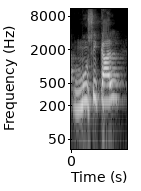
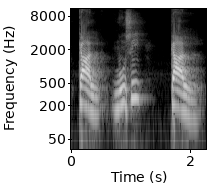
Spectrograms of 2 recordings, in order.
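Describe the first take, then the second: First: Said in the usual way. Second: "cal, musical" muy lento, con CAL aislado y luego musi, CAL; aísla CAL y parte "musical" antes de la última sílaba; sílaba tónica marcada. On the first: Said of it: "en el caso de la palabra". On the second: Shown as a demonstration. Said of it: "¿cuál es mi sílaba tónica?". ("cal, musical" silabeado, recargando la voz en CAL)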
